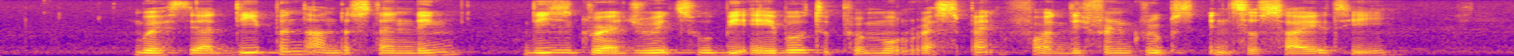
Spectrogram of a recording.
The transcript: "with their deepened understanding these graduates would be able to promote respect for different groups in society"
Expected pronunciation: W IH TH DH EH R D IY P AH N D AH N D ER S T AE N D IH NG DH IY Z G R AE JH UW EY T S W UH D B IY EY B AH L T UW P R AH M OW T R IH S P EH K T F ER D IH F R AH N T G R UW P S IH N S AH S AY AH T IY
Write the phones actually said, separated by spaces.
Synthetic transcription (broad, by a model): W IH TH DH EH D IY P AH N AA N D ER S T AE N D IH NG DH IY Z G R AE JH UW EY T S W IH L B IY EY B AH L T UW P R AH M OW T R IH S P EH K T F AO D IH F R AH N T G R UW P S IH N S AH S AY AH T IY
